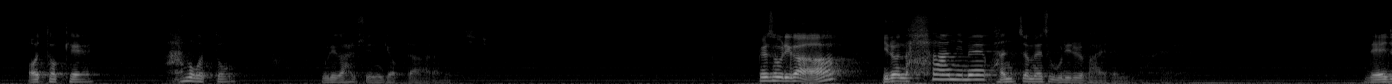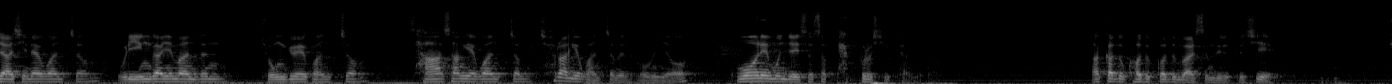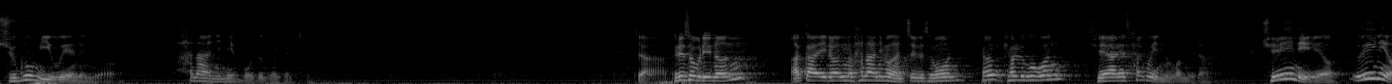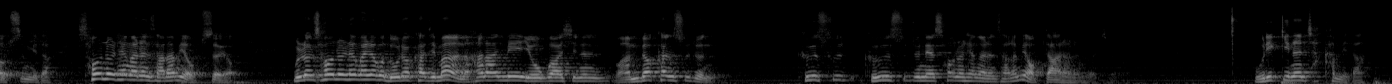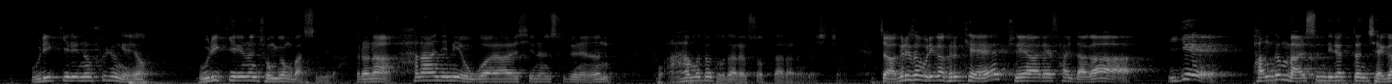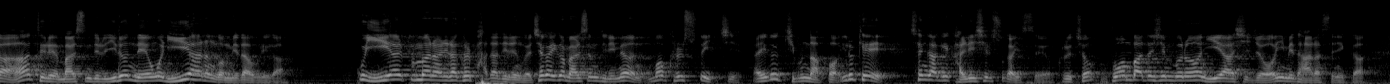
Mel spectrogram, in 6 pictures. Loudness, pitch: -37 LUFS, 125 Hz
